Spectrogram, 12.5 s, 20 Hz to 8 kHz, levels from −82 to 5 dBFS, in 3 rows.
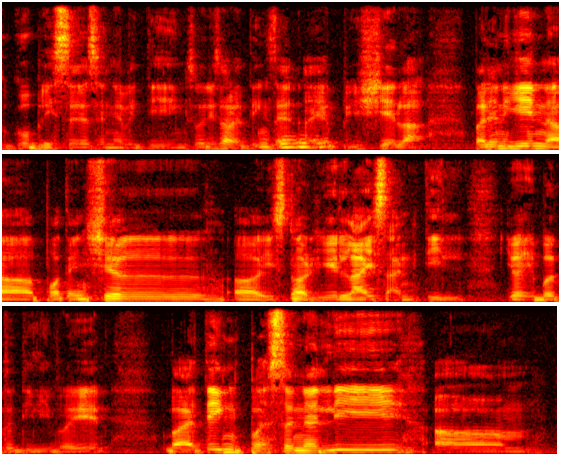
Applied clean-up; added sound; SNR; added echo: none; none; none; none.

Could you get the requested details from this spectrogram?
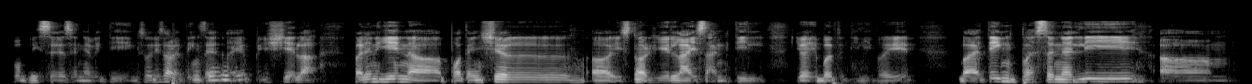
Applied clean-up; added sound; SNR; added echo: neural mask model DeepFilterNet 3.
